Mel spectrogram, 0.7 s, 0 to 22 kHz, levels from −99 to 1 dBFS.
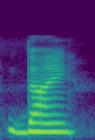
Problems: none marked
